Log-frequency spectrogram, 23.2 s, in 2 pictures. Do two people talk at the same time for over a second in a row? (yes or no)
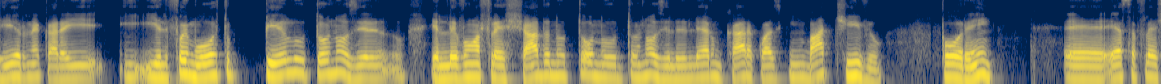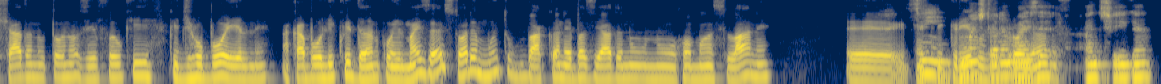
yes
